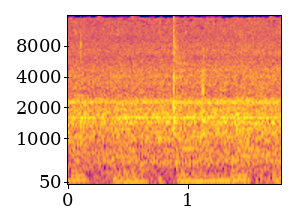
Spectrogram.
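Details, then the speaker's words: DR.Q L8 compact video projector running: steady loud rushing whoosh with low hum underneath, no rhythm change; cooling fan far too noisy, tiresome over time; loud cooling fan noise. "après il fait beaucoup de bruit c'est à la longue c'est vraiment assez pénible le bruit que peut faire ce bijou projecteurs"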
